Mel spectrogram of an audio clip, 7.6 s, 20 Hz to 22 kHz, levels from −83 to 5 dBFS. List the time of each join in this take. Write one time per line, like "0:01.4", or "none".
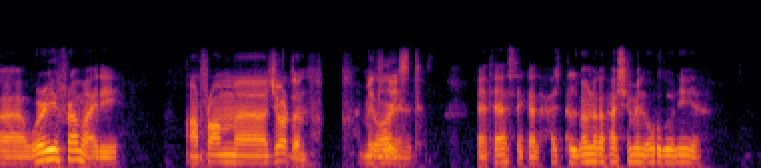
0:03.2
